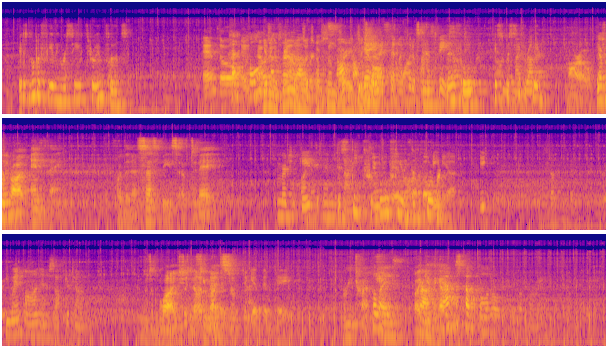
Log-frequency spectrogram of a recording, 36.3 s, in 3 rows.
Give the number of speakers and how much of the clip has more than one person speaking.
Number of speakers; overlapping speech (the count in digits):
7, about 47%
